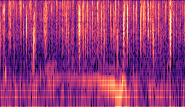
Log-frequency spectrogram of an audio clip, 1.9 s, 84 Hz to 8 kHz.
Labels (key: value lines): label: biophony, cascading saw
recorder: SoundTrap 600 or HydroMoth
